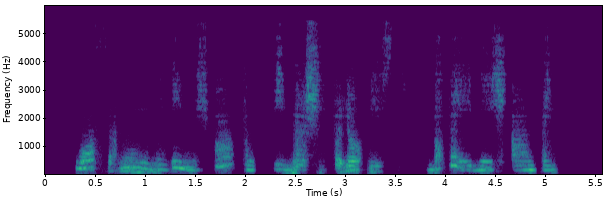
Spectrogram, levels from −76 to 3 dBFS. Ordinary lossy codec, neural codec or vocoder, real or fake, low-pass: MP3, 48 kbps; codec, 44.1 kHz, 0.9 kbps, DAC; fake; 5.4 kHz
